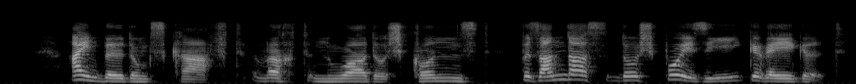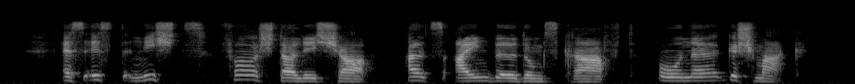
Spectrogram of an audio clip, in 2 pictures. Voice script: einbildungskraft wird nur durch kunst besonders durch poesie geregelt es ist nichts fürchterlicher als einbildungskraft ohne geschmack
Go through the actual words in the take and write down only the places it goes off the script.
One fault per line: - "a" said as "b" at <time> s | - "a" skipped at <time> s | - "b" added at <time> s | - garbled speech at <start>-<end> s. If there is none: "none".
none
